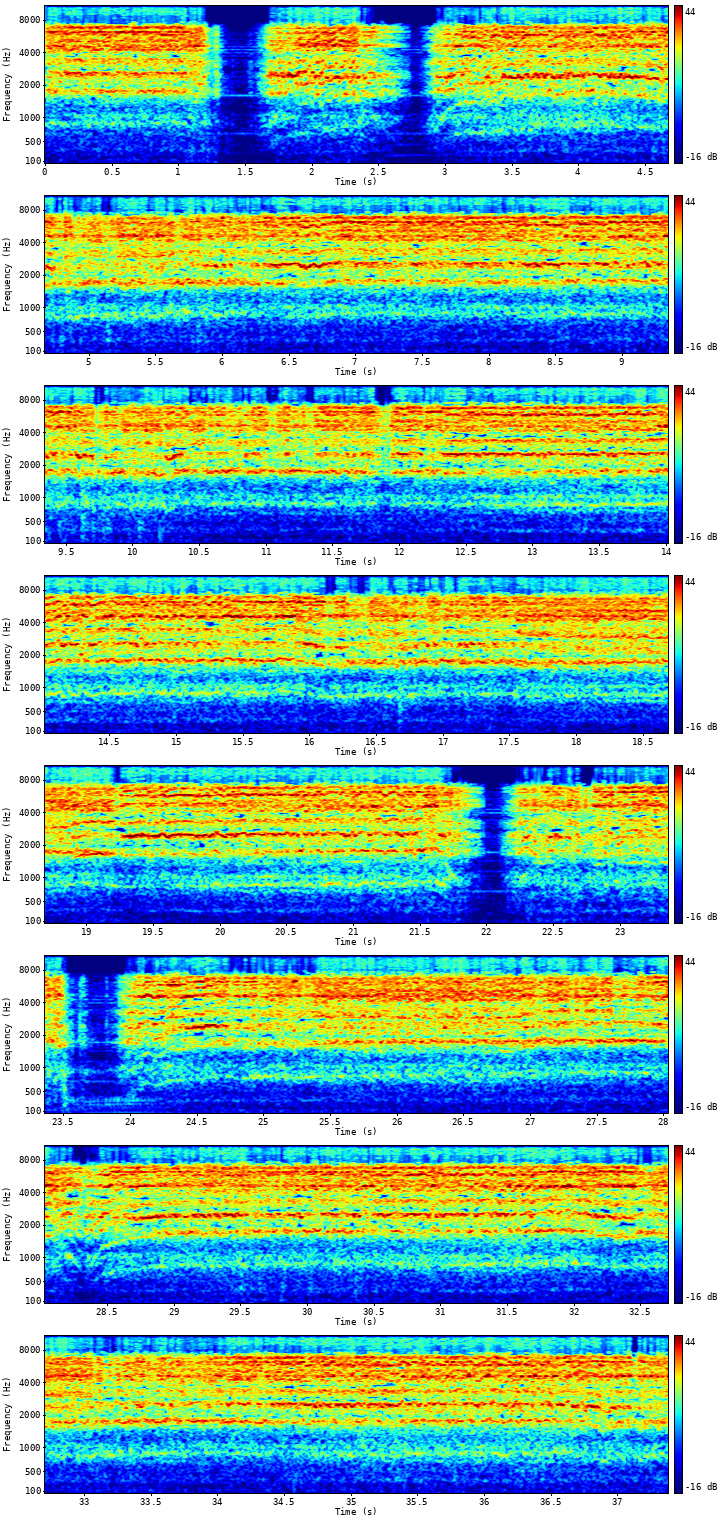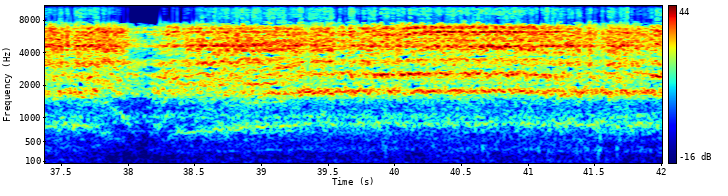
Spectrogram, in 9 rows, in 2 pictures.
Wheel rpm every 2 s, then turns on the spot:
180, 120, 210, 230, 230, 230, 220, 210, 220, 210, 190, 130, 170, 200, 180, 220, 220, 220, 200, 170, 230.
none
